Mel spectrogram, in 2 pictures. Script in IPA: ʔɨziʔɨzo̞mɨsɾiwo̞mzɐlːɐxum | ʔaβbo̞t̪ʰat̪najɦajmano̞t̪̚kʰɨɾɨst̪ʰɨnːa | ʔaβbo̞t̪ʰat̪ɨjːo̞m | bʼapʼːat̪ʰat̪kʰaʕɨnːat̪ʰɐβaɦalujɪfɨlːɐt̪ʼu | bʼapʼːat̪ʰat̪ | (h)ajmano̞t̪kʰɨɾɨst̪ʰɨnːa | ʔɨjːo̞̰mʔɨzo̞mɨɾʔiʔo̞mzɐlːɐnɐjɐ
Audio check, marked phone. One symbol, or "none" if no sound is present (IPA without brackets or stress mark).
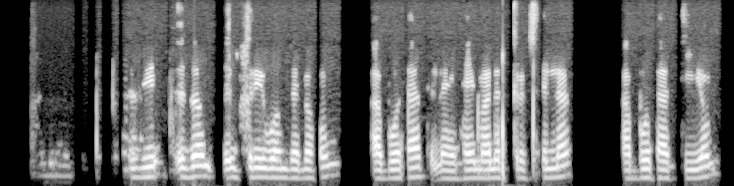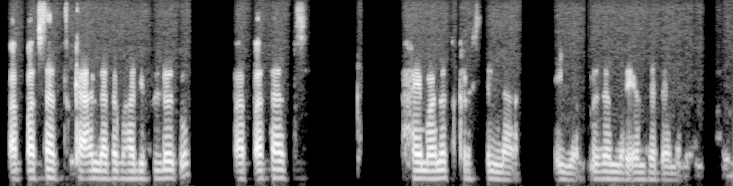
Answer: h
